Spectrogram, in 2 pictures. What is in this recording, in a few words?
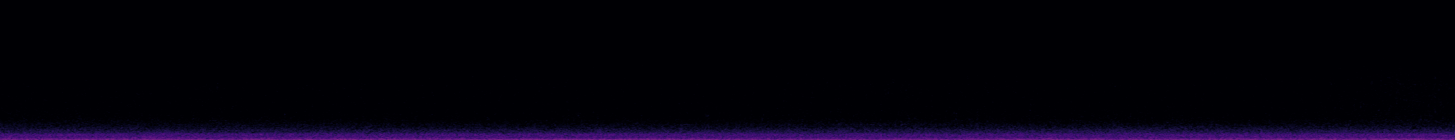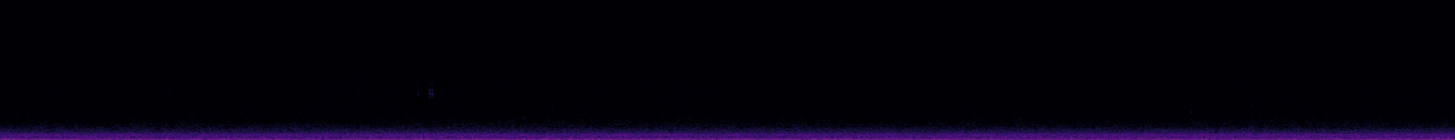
Windy City Night Ambience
